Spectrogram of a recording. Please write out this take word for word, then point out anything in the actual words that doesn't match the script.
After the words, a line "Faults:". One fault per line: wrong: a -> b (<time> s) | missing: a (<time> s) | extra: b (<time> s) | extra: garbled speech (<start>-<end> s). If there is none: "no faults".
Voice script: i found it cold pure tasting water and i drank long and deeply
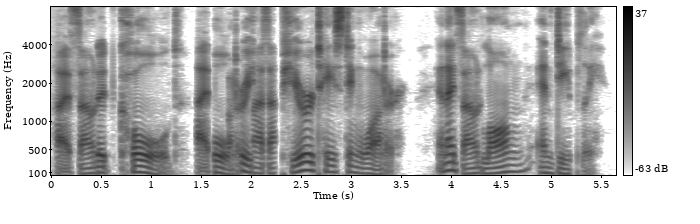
i found it cold [garbled] pure tasting water and i found long and deeply
Faults:
extra: garbled speech (1.4-2.2 s)
wrong: drank -> found (4.0 s)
